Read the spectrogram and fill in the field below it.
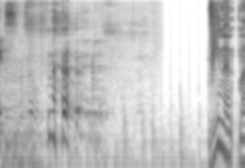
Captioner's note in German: Lachen, Ticken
